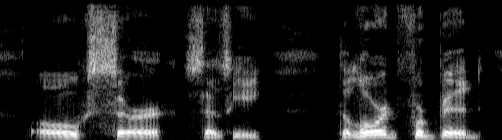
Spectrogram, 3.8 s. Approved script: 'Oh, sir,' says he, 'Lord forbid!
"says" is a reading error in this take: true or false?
false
